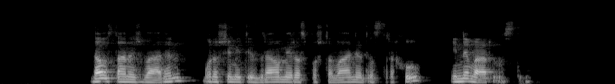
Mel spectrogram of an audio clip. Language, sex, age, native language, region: Slovenian, male, 18-29, Slovenian, Gorenjska region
